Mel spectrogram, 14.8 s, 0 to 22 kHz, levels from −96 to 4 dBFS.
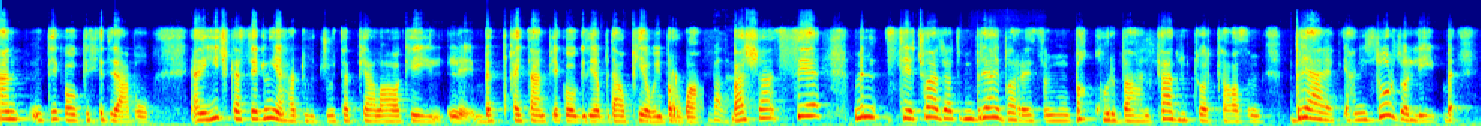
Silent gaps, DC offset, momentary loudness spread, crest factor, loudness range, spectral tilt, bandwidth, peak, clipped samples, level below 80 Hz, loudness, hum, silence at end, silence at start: none; under 0.1%; 8 LU; 18 dB; 2 LU; -3.5 dB/octave; 14.5 kHz; 0 dBFS; under 0.1%; -50 dBFS; -18 LUFS; none; 0.1 s; 0 s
